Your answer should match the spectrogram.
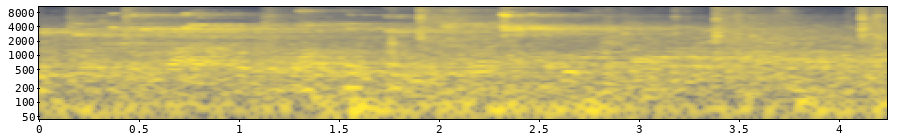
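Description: Badminton rally: several sharp racket strikes on a shuttlecock, spaced under a second apart, over background chatter in a large sports hall.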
